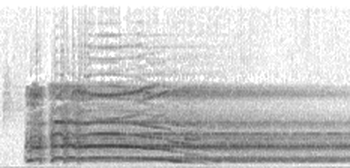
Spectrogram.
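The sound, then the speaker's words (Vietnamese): A rooster crows once as it perches on a man's shoulder with its neck stretched out. The single long, loud, clear crow lasts about four seconds, starts with a brief stutter and tails off slowly over a faint low hum. “bỗng nhiên con gà trống nổ tình, bay vụt ra từ trong bầy gà, đậu ngay trên vai lão, nghền cổ gáy vàng.”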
